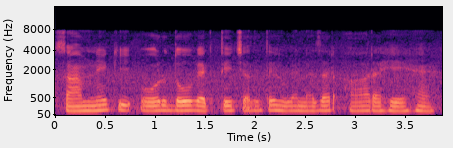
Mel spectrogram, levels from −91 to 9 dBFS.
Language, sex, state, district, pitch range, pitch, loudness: Hindi, male, Uttar Pradesh, Lucknow, 120-130 Hz, 125 Hz, -17 LUFS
